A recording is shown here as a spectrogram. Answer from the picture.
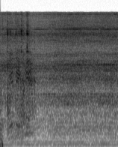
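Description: Electric hand mixer (beater) running steadily at a constant speed, its beaters whisking mayonnaise in a shallow plate.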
